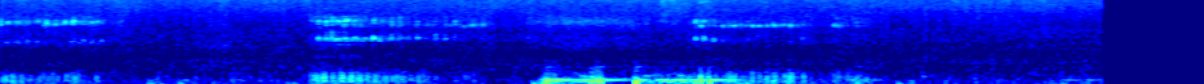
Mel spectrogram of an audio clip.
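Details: A Siamese cat gives its communicative "No" to its owner: low, rumbling, purr-like vocalizations broken by brief nasal notes.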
